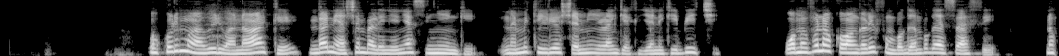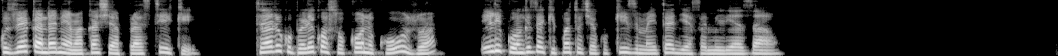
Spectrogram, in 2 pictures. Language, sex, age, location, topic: Swahili, female, 25-35, Dar es Salaam, agriculture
